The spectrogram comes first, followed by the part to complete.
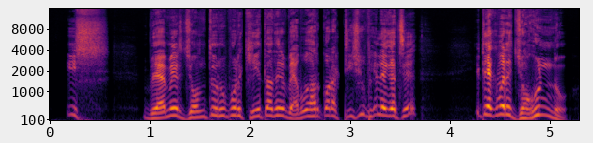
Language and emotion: Bengali, disgusted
